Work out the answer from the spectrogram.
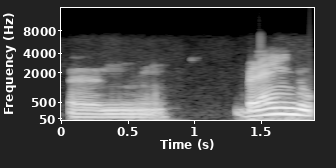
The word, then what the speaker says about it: blind: Yeah, it's actually pronounced like a long I. Blind. Blind. Blind woman. Blind woman. It's sort of an exception. It looks like blind or bleep. Something, but we pronounce it blind, so she can't blind see.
